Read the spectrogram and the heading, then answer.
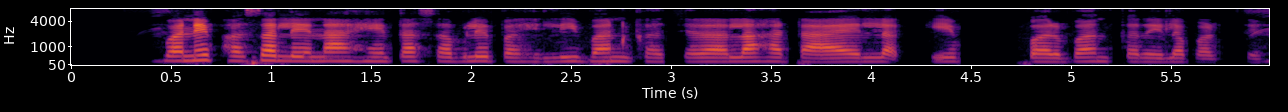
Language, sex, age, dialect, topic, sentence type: Chhattisgarhi, female, 18-24, Western/Budati/Khatahi, agriculture, statement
